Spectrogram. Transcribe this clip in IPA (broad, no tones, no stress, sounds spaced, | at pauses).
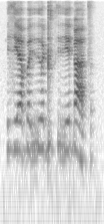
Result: zʲ a p œ rʲ o ɐ̯ ɖ u t͡s rʲ ɛ ɠ a t͡s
